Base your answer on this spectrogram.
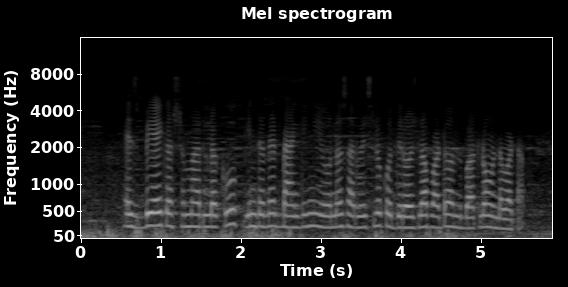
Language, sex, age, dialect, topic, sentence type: Telugu, male, 18-24, Telangana, banking, statement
